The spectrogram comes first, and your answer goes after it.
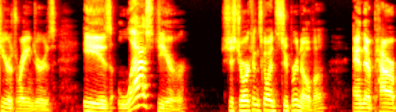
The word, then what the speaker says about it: Shesterkin: Shesterkin is how you say the name, having a good season.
